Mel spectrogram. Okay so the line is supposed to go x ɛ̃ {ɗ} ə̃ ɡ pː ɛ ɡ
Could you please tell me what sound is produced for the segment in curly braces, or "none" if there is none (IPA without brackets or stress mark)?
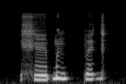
ɓ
